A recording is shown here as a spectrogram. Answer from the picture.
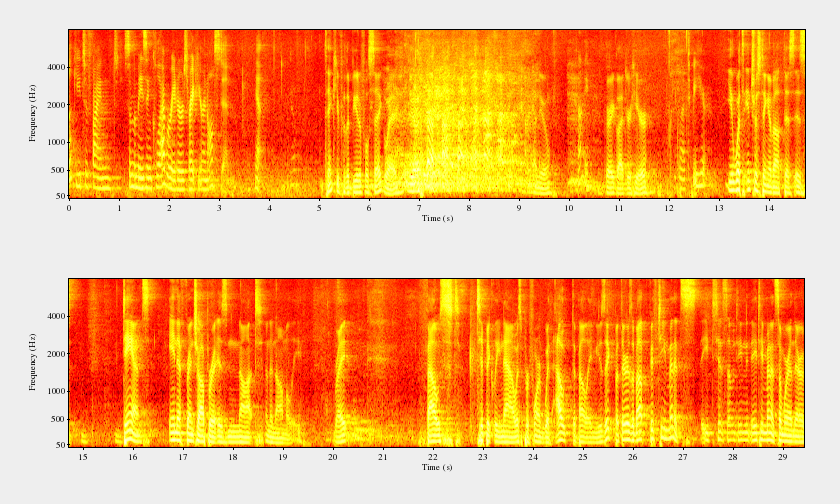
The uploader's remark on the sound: Recorded Live in Partnership with Austin Opera. Recorded in front of a live audience.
